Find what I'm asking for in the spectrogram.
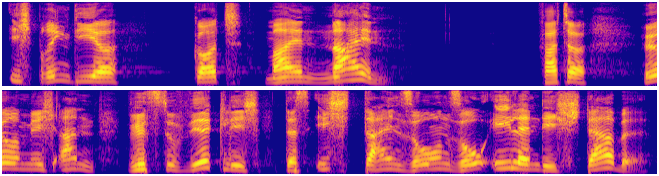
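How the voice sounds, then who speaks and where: A man's voice: a little high, slow, a little mellow, dry recording, studio quality, big-room sound, pitched above the performer's own voice. A man voicing an anguished figure pleading desperately in prayer, in a raised, emotional tone.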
